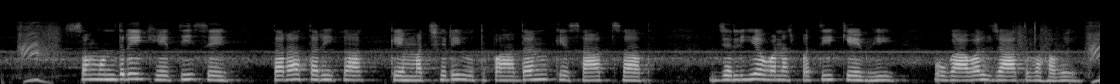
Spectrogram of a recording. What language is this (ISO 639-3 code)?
bho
